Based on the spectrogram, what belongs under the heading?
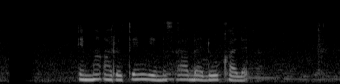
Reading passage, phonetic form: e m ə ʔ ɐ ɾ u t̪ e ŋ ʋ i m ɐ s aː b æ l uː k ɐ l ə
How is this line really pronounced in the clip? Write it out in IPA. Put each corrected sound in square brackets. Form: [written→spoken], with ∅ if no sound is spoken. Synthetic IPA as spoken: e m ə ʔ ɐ ɾ u t̪ e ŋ ʋ i m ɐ s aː b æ l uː k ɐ l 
